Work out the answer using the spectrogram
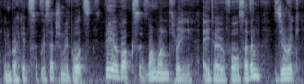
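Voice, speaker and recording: A man's voice: mid-range voice, very animated, normal speed, dark tone. A man presenting on radio, addressing listeners in a polite, formal way. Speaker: radio announcer. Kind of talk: presenting a radio test transmission.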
